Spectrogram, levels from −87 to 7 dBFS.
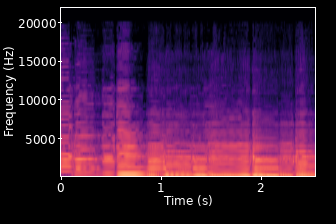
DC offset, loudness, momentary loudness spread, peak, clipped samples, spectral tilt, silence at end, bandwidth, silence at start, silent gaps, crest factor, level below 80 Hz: under 0.1%; -17 LUFS; 5 LU; -4 dBFS; under 0.1%; -1 dB/octave; 0 s; 17 kHz; 0 s; none; 14 dB; under -90 dBFS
